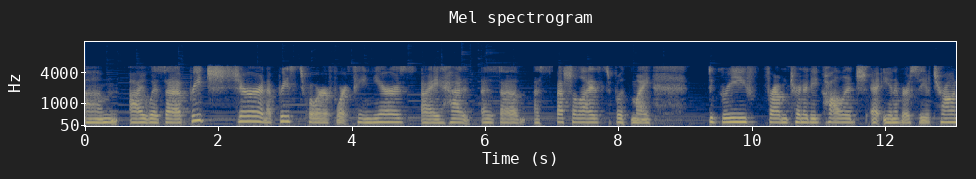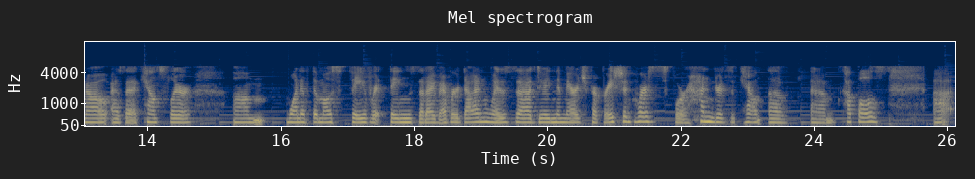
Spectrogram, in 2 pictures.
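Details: Adult woman with a 2023 stroke affecting the left-brain language centre, with word-finding difficulty, confusion with words and trouble forming sentences; non-fluent aphasia with word-finding pauses.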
